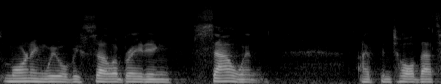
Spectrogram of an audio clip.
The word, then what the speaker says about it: Samhain: typical service this morning we will be celebrating samhain i've been told that's how to pronounce it that's one thing i've learned this week in our meetings our 10 o'clock scholar meetings with rachel it's pronounced samhain remember that here you will find a diverse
